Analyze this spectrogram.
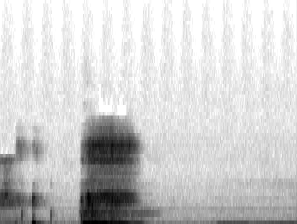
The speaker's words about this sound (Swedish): Hör du att Ruppe snarkar? Nej. Jo, nu! Nu!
